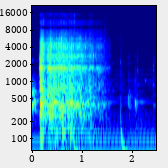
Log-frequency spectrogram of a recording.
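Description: Braun electric mini chopper running for about a second and a half as it chops carrot chunks, then cutting off.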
